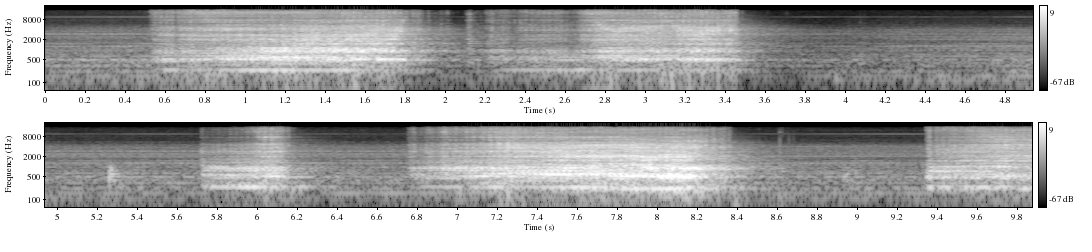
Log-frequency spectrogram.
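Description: Gouge cutting a spinning wooden chair-leg spindle on a wood lathe: about five passes, each a rushing, scraping hiss of shavings peeling off, lasting from half a second to a second and a half, with short lulls where the tool comes off the wood.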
